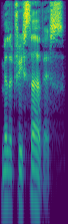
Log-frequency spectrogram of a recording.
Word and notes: military service: British English

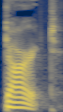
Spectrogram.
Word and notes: dart: American English

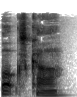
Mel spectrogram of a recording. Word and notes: boxcar: British English

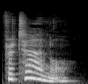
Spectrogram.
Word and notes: fraternal: British English

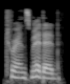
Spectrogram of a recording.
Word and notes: transmitted: British English

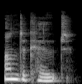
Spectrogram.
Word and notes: undercoat: British English

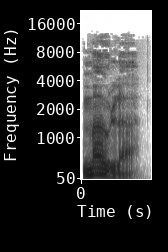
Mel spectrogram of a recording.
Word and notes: molar: British English

